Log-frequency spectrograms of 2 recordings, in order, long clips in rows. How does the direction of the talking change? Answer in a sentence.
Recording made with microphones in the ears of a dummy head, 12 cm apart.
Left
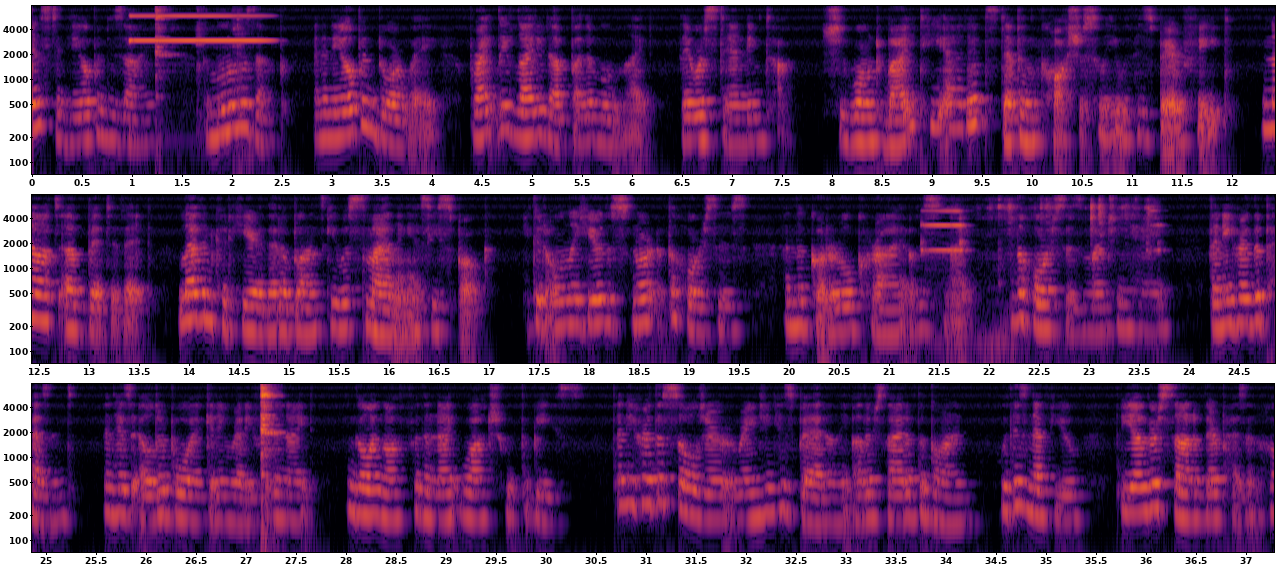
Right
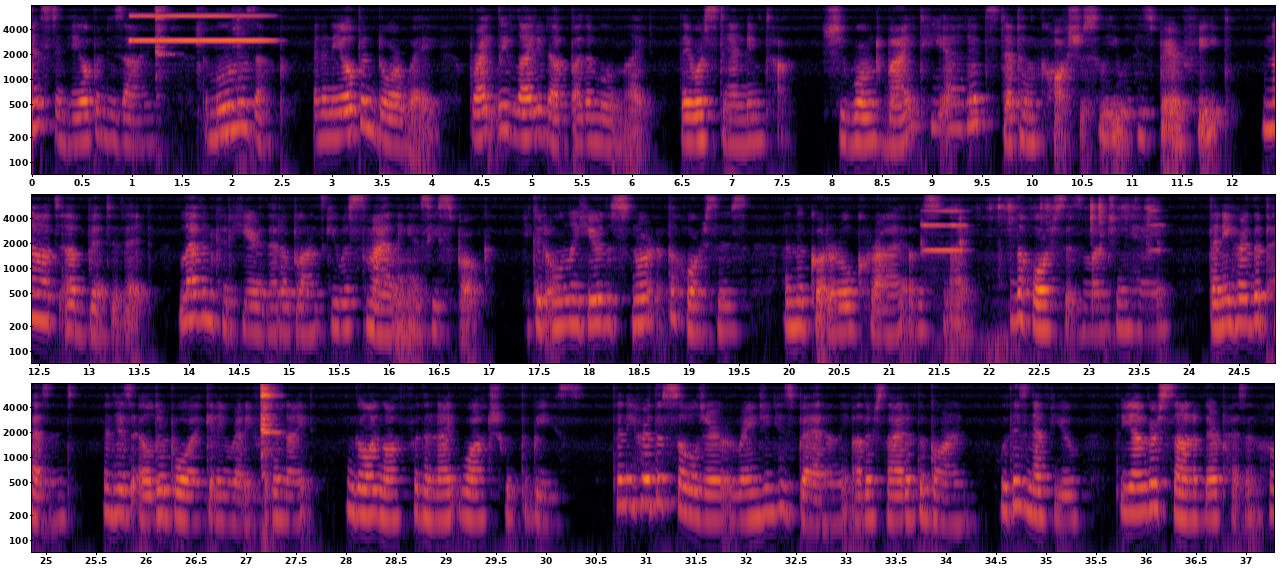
You can hear the talking move from right to left and back again.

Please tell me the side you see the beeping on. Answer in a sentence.
You can hear the beeping on the left.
